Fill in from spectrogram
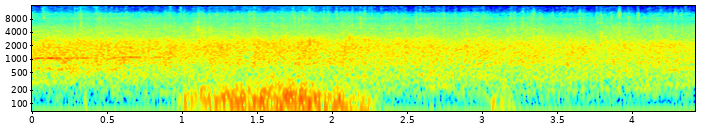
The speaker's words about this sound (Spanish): Entonces, ¿por qué no levantamos un fuerte aplauso a todos los campos de Horizonte? Un fuerte aplauso, bienvenida familia.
